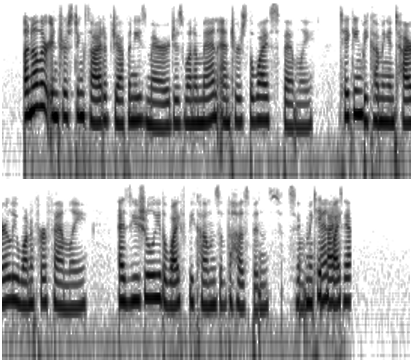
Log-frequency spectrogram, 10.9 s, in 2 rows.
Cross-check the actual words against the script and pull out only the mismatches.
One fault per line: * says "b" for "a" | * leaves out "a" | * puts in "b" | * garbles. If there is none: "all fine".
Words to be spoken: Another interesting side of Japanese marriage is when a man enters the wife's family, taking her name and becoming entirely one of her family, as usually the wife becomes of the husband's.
* leaves out "her name and"
* garbles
